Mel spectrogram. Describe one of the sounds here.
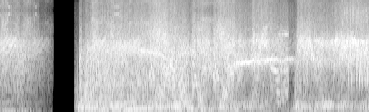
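Game fighters clash with loud punching and impact sounds.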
